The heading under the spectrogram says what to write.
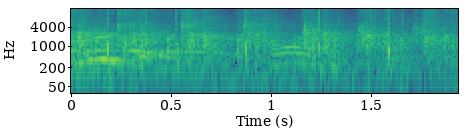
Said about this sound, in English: Let's give Until Freedom a round of applause.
